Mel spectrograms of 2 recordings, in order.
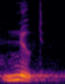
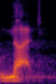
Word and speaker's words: Nut: scene uh Gabe and n and again this should be pronounced n not nut okay uh sometimes it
